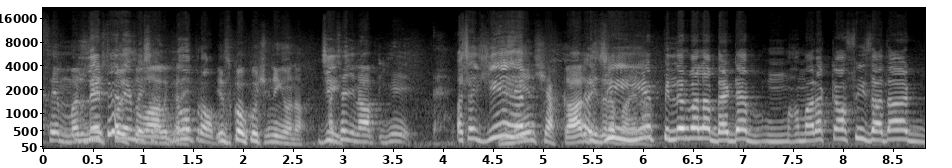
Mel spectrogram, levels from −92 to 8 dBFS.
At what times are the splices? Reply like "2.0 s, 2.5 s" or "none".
none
